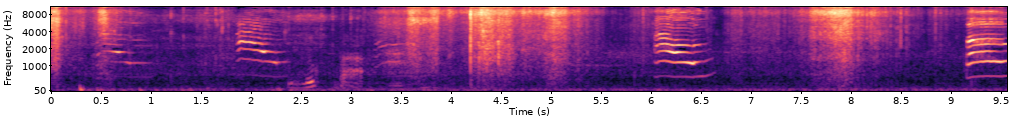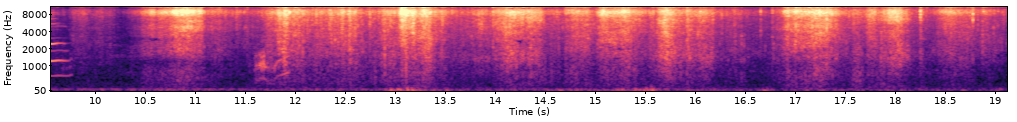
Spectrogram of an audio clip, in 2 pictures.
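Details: Zoey the cat, let loose to play in Pushkin Park, meows repeatedly, about five drawn-out mews spaced a few seconds apart, with a person speaking and bursts of wind noise between calls.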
